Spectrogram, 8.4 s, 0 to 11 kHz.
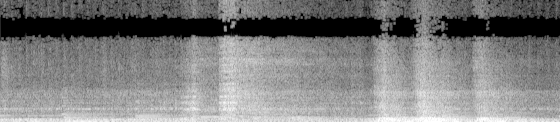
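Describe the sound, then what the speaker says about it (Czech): A rusty Yamaha DT 80 motorcycle engine with very low compression runs and revs loudly and close by, its buzzing note rising in repeated bursts with no talk over it. "Motor sice jsme nakopli a..."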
